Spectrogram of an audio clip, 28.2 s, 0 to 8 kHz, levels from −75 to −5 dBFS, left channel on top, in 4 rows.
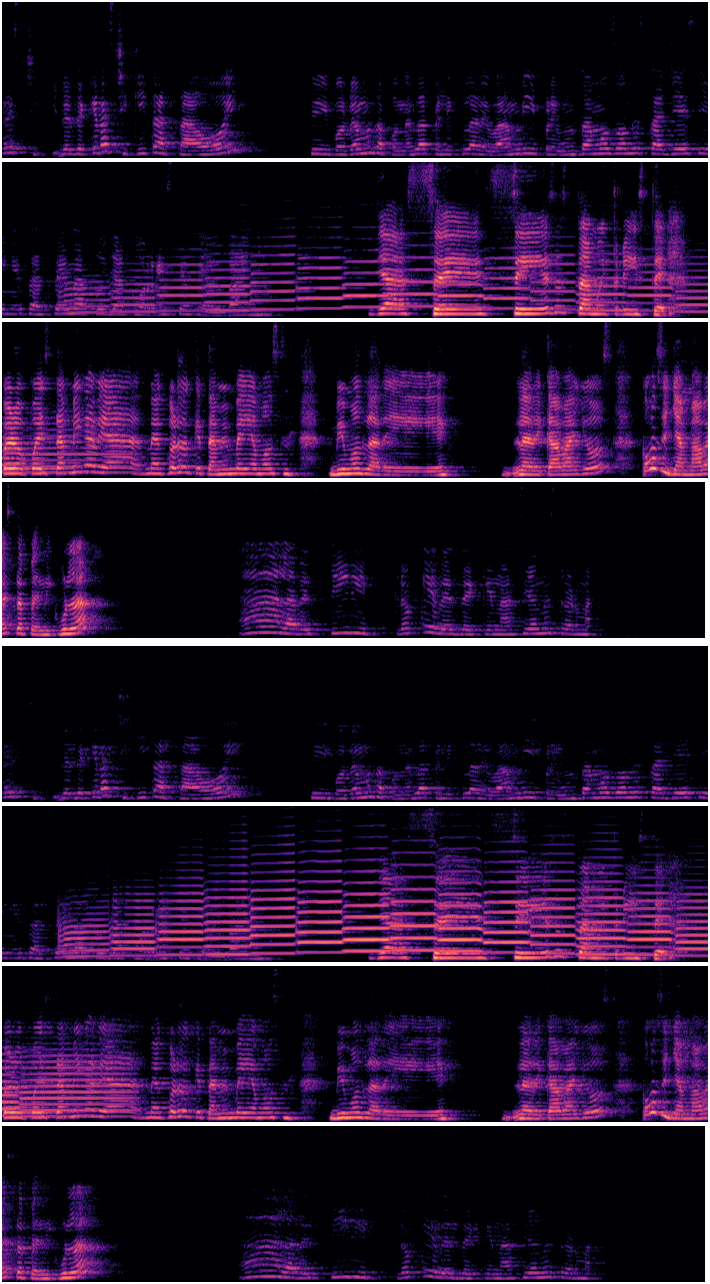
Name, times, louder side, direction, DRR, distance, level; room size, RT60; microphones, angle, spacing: voice 1, 0.0-2.5 3.1-9.8 23.5-27.1, left 3 dB, 85° left, 4 dB, 1.9 m, -42 dB
Trumpet, 7.6-15.5, right 9 dB, 75° right, 0.4 m, -31 dB
voice 2, 10.7-18.6 19.1-22.2, left 4 dB, 35° left, 7 dB, 0.7 m, -28 dB
16.0 x 7.6 x 7.6 m, 0.68 s
head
